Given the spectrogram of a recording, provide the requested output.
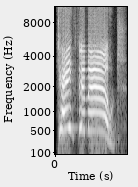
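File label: "take them out", english, female; XBOX; enemy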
